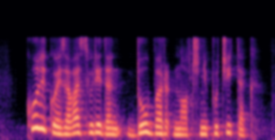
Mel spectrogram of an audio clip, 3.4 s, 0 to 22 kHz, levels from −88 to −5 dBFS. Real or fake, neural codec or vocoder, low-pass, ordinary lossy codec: fake; codec, 16 kHz, 0.7 kbps, FocalCodec; 7.2 kHz; MP3, 64 kbps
